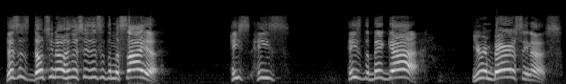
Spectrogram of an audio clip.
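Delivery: high, loud scandalised scolding; mock outraged crowd hushing a beggar; indignant crowd. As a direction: shame the beggar into silence.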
